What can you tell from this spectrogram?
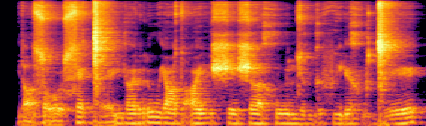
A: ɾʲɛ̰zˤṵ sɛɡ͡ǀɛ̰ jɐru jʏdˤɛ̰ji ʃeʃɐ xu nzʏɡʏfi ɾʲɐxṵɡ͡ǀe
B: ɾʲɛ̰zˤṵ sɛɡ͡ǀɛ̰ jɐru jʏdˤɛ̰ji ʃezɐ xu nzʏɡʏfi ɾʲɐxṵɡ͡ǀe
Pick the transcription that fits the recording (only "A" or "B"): A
